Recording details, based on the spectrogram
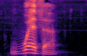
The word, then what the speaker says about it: whether: This is weather, spelt W-H-E-T-H-E-R. It's pronounced exactly the same as our word for el tiempo meteorológico, but it means the same as if.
